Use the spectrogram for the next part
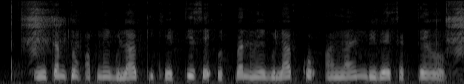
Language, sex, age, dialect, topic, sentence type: Hindi, male, 31-35, Awadhi Bundeli, agriculture, statement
